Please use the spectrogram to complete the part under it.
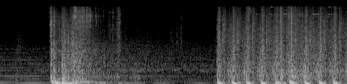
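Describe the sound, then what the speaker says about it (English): Shotgun fire in H1Z1: a single sharp, loud blast, then a quieter pause, followed by a rapid burst of repeated gunshots close by. "I don't know why I tried to use a shotgun."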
